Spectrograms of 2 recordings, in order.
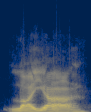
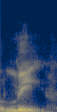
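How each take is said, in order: First: The word is said with two syllables. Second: The word is said with one syllable. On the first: "You could pronounce it, I suppose" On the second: "but generally it's L Y or L I, so"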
